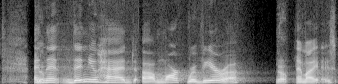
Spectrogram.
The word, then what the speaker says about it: Rivera: And then you had Mark Rivera. Yep. Am I pronouncing that Mark right? Rivera, yep.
